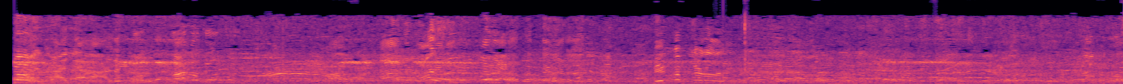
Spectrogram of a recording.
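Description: A dense crowd of men and women chatter and call out all around, close by.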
